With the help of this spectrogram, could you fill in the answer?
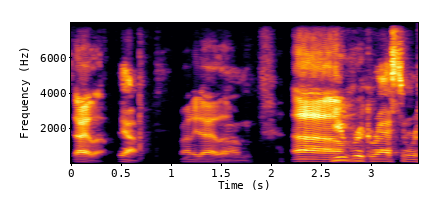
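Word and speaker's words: Deila: Ronnie Dyla. You regressed and were saying Dela earlier.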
